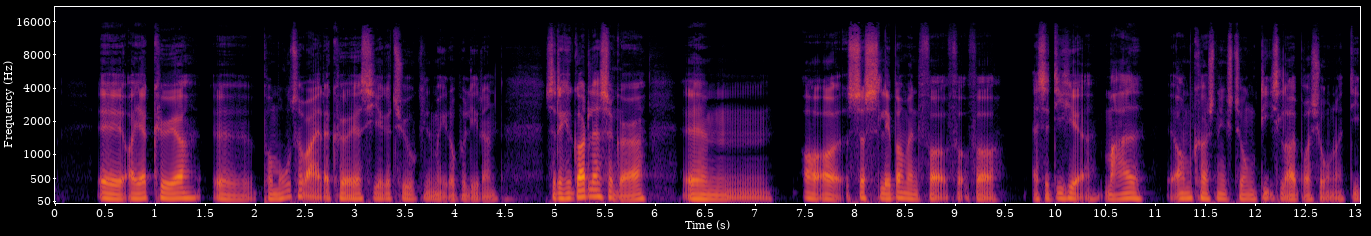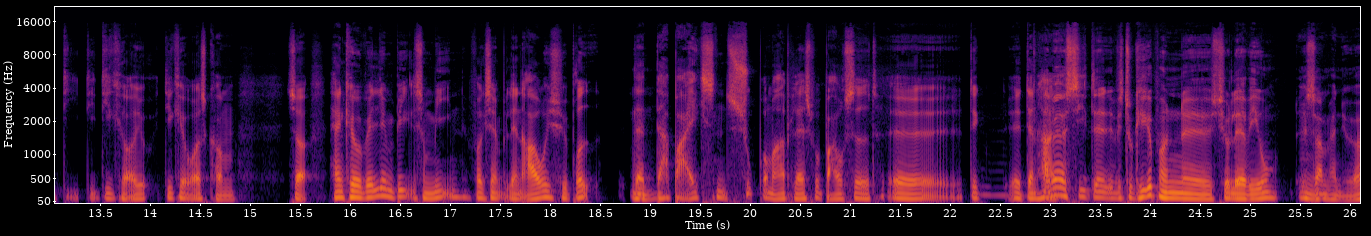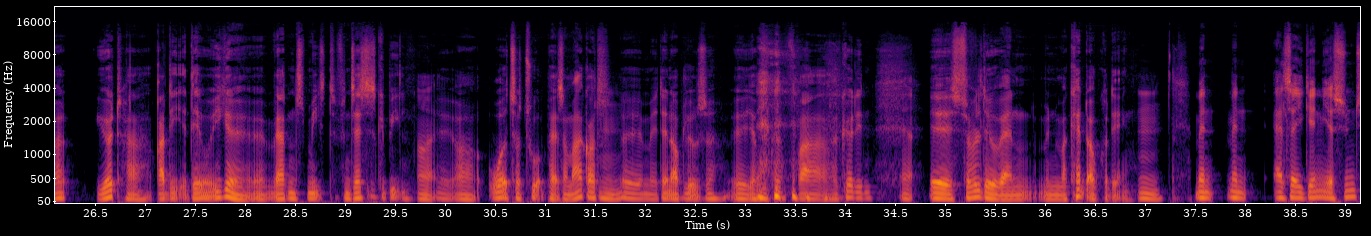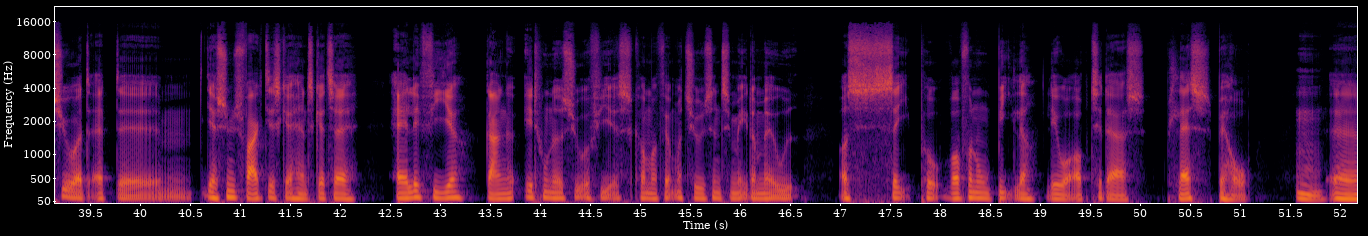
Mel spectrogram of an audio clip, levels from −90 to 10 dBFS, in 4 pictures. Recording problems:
abrupt cut into speech; at the end

